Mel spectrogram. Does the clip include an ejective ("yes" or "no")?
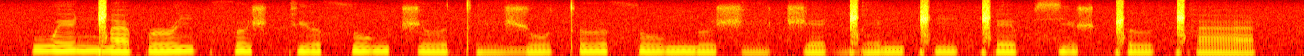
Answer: yes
